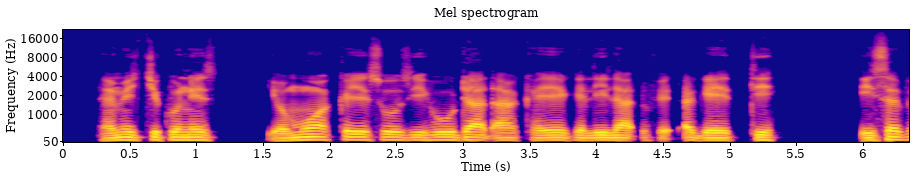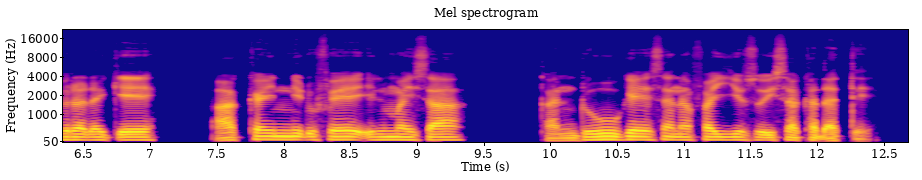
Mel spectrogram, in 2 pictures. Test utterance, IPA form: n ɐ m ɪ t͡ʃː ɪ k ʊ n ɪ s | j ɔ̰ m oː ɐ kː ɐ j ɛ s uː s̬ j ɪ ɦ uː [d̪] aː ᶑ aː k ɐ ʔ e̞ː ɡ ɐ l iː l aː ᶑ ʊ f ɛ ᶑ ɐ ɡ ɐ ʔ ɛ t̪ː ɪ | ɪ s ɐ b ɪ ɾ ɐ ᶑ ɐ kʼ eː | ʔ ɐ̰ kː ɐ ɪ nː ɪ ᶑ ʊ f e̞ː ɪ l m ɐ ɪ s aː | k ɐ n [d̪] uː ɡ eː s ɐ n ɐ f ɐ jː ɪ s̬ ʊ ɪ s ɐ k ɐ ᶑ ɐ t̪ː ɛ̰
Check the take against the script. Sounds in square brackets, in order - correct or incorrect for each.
correct, correct

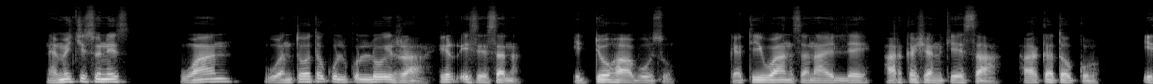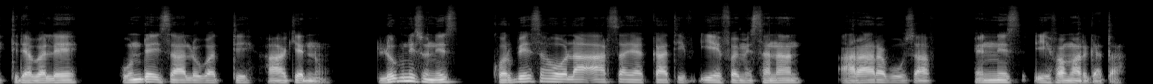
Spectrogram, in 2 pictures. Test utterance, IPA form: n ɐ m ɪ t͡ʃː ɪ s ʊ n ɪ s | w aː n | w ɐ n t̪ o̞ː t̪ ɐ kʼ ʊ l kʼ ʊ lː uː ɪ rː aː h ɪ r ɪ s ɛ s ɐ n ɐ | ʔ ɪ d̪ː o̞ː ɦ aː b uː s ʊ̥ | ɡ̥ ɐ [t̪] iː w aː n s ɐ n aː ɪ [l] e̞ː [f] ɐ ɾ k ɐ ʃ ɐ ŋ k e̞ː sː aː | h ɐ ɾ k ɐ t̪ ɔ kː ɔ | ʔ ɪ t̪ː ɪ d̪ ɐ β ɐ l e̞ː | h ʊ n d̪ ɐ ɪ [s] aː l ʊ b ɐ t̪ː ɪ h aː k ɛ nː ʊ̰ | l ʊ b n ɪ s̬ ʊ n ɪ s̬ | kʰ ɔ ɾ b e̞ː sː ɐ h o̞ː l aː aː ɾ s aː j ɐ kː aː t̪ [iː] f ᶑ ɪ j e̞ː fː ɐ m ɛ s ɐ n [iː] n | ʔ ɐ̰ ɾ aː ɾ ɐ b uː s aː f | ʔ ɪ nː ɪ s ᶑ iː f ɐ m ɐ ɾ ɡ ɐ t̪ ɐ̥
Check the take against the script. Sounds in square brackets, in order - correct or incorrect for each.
correct, incorrect: lː, incorrect: h, correct, correct, incorrect: aː

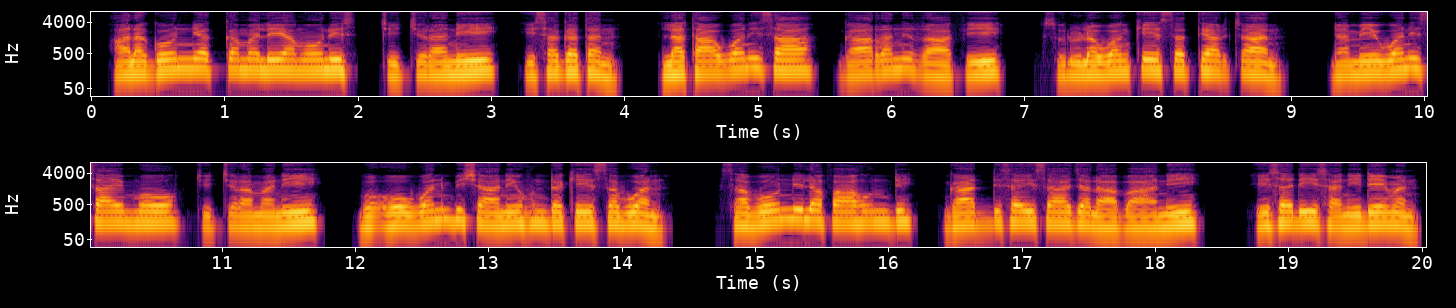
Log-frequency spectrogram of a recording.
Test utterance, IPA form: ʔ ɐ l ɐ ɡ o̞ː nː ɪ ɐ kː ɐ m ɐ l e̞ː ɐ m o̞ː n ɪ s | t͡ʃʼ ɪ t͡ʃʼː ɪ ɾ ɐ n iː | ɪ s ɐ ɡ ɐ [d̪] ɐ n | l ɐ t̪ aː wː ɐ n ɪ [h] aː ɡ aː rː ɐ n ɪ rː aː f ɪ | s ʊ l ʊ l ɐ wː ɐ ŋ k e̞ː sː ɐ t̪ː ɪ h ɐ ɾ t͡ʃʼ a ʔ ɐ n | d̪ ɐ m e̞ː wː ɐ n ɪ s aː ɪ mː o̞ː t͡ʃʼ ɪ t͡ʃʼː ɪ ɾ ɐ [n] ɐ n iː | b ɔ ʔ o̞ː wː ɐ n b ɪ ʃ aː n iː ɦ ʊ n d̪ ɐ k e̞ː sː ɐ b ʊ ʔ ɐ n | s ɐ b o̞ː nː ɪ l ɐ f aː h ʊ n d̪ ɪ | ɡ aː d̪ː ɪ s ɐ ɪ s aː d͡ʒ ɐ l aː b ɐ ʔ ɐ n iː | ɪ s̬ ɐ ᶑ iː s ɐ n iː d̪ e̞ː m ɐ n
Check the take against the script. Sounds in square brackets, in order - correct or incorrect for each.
incorrect: t̪, incorrect: s, incorrect: m

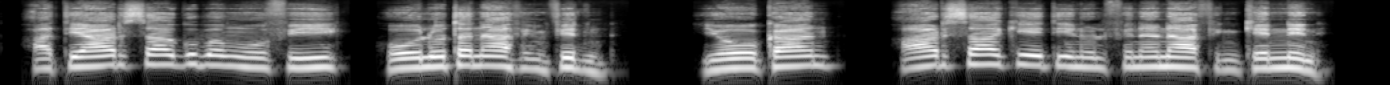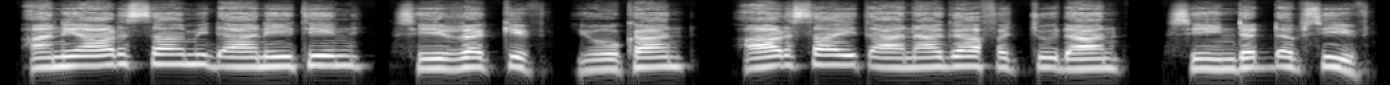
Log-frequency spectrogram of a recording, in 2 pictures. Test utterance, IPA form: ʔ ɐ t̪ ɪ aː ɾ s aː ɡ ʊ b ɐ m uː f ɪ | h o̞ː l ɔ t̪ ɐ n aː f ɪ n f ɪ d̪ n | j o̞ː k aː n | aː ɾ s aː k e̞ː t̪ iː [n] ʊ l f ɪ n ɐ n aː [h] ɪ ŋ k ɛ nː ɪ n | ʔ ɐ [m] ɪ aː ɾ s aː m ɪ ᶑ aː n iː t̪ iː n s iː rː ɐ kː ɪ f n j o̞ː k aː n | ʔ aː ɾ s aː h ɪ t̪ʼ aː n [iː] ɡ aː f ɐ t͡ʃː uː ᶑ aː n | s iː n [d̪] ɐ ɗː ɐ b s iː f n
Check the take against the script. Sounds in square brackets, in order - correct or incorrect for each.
correct, incorrect: f, incorrect: n, incorrect: aː, correct

